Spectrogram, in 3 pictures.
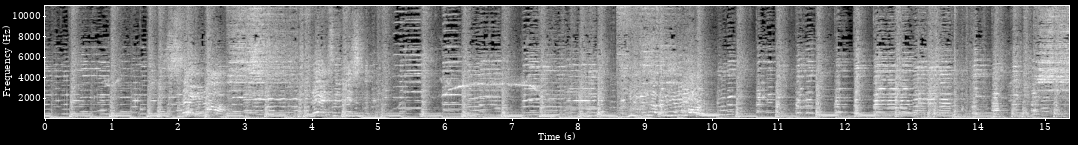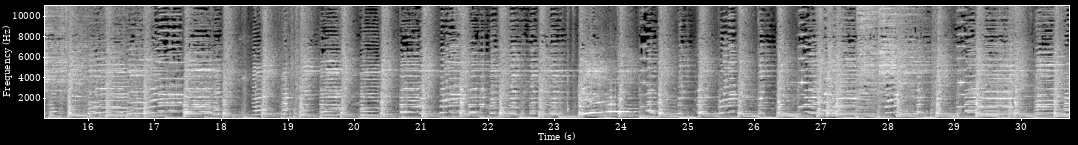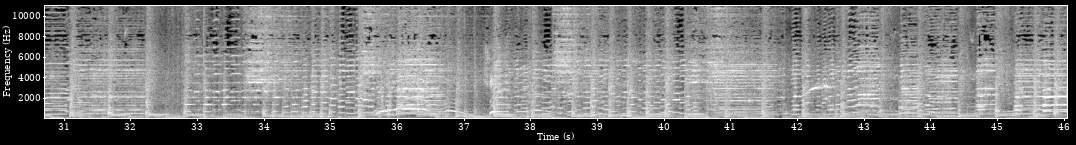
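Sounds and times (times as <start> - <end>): button accordion melody: 0.0 - 46.0
drum kit beat: 0.0 - 46.0.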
